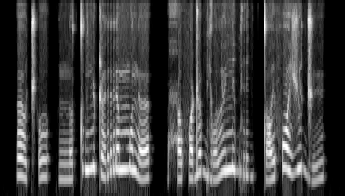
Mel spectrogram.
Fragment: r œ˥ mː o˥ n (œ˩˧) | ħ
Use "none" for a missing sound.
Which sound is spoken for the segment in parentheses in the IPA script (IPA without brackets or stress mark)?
œ˩˧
